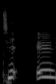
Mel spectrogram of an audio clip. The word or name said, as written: txe'e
